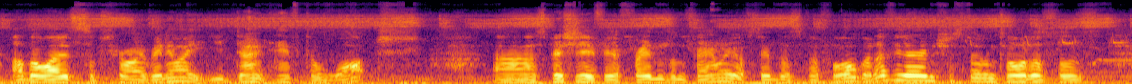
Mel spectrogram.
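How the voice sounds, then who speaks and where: A man talks at a fairly quick pace in a New Zealand accent. Noticeable background noise sits behind him. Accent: Kiwi (New Zealand). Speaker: tortoise keeper / YouTuber. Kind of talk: casual tutorial vlog.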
